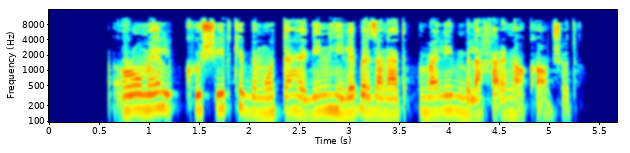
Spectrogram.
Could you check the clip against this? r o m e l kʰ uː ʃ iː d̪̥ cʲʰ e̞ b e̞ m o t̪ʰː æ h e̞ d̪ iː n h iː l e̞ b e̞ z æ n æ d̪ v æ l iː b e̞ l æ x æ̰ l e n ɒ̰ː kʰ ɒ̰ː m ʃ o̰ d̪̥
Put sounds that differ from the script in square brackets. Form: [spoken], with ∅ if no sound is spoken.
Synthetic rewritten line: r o m e l kʰ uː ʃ iː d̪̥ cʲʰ e̞ b e̞ m o t̪ʰː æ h e̞ d̪ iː n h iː l e̞ b e̞ z æ n æ d̪ v æ l iː b e̞ l æ x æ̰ [ɾ] e n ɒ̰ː kʰ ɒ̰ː m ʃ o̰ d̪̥

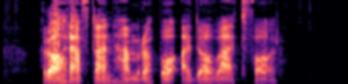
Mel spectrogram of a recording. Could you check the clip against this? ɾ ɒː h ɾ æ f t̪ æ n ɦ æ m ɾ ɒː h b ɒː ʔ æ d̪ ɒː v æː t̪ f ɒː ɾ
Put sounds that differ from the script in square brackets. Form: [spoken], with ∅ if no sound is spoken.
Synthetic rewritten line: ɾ ɒː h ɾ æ f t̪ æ n ɦ æ m ɾ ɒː h b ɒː ʔ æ d̪ ɒː v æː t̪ f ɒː ɾ

